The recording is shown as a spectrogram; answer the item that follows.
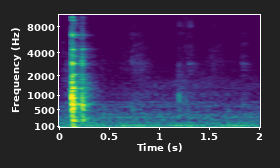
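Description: A single sharp clink of kitchenware, struck once just after the start. Then quiet room tone with a faint steady low hum.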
